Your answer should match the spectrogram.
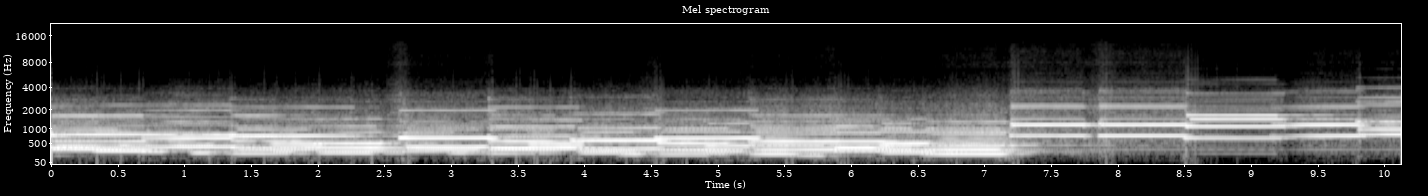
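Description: Electric calliope with brass pipes playing a tune from a perforated paper music roll, several notes sounding together in chords under a melody. A little after seven seconds in, the low notes drop out and only higher notes carry on.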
